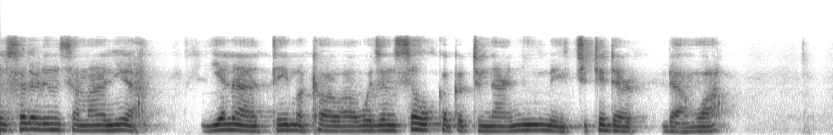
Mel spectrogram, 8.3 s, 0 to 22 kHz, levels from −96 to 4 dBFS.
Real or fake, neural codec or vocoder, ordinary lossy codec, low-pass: fake; codec, 16 kHz, 1.1 kbps, Voila-Tokenizer; none; 7.2 kHz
